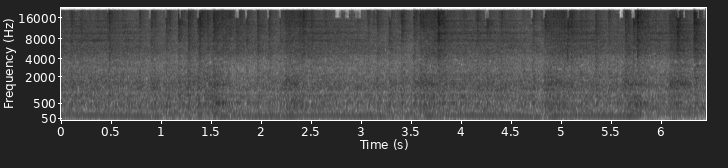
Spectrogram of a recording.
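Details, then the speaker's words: Turbocharged two-stroke triple on custom EFI (Spartan 2.0 ECU), no water in it, after fixing a vacuum leak: steady pitch with choppy crackles as limiter cuts in and out; two-step launch limiter working. "that sounded freaking sweet all righty guys well I'm G to end the video here this took forever to get out but uh you guys heard the two-step as as promised"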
